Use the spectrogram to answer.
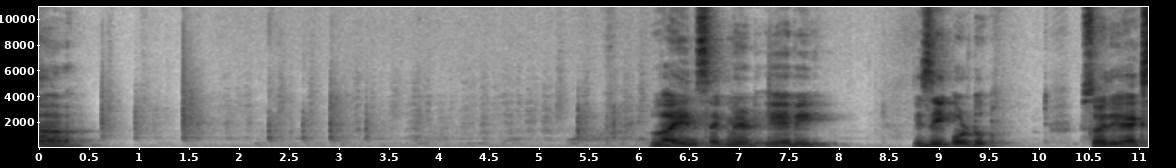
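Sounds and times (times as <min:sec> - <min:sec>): chalk scratching on blackboard: 0:00.6 - 0:06.5.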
